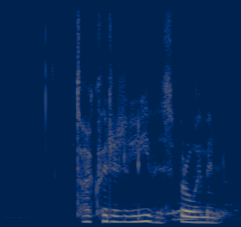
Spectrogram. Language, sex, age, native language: Icelandic, male, 10, Icelandic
